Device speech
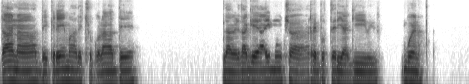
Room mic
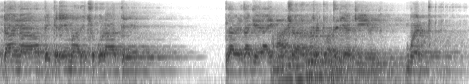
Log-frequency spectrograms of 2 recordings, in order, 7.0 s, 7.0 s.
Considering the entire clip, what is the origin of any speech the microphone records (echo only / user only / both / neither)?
both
